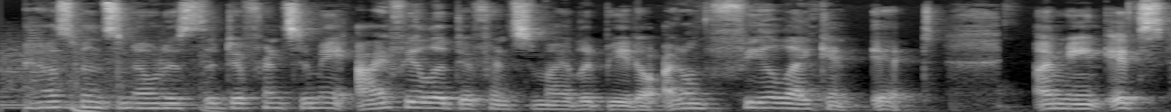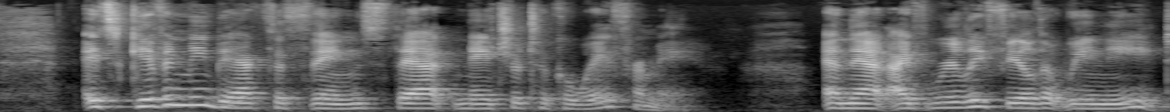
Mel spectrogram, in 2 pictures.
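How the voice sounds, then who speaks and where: Audible room echo surrounds a woman speaking at a fairly quick pace with a very deep, low pitch. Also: ordinary pitch variation. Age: 60s. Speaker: patient giving testimonial. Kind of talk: testimony. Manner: halting, with false starts.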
